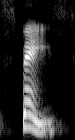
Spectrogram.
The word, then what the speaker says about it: space: If you're pointing to the word space, you're correct. C in the word space makes the soft sound S because it's followed by an E.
